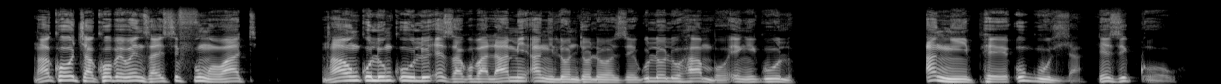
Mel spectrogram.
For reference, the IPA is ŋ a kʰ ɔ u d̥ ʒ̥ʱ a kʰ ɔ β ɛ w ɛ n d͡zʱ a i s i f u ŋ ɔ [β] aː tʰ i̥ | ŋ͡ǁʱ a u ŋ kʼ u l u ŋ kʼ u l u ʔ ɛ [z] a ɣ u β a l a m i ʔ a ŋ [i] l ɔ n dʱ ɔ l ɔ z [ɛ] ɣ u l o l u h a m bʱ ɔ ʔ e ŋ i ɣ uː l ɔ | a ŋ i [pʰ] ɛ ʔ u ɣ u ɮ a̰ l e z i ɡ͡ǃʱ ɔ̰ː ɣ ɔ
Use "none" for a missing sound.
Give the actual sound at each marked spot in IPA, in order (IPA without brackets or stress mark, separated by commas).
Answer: w, z, i, ɛ, pʰ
